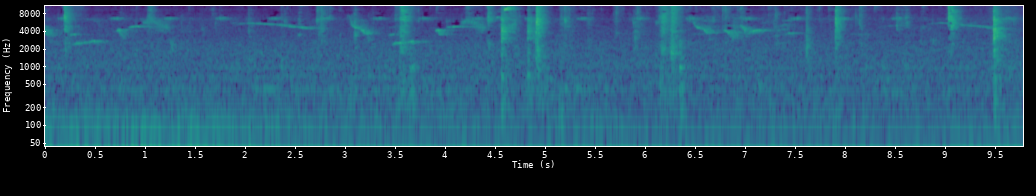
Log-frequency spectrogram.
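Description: Small birds chirping in short high calls, some sliding down in pitch, against scattered sharp clicks and smacks from people eating by hand off steel plates.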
